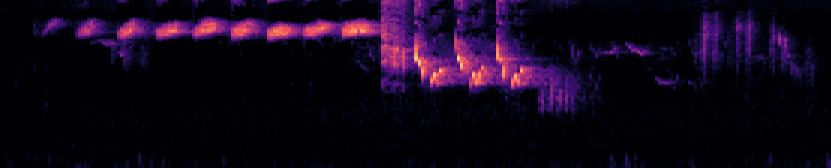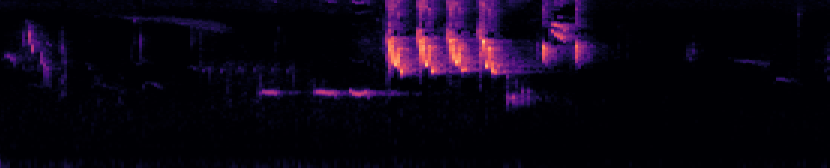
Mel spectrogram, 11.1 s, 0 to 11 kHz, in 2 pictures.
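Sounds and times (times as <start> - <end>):
common nightingale Luscinia megarhynchos song: 0.0 - 11.0.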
